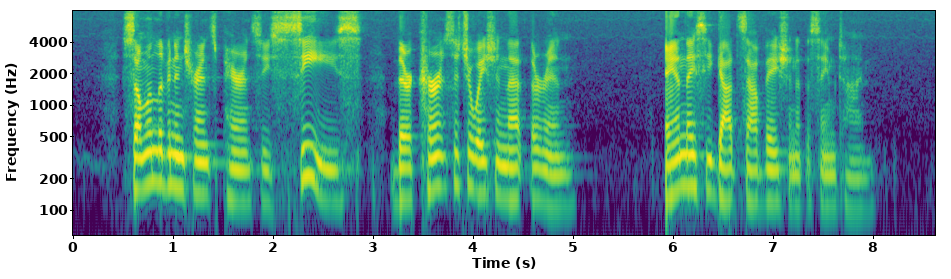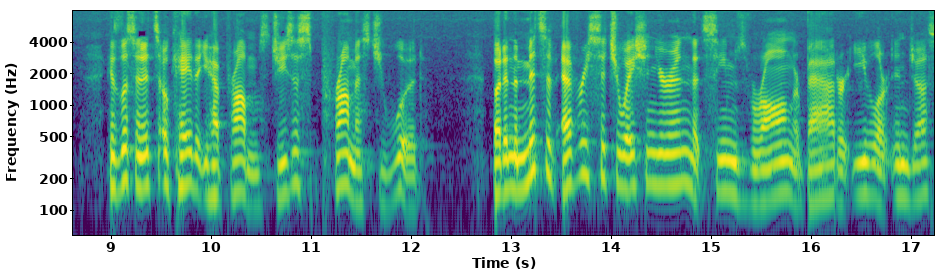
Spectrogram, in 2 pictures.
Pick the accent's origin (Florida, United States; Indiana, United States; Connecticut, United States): Florida, United States; I grew up in Florida, and when hurricanes would come, it was especially fun to go to the beach because the waves were huge and dangerous.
